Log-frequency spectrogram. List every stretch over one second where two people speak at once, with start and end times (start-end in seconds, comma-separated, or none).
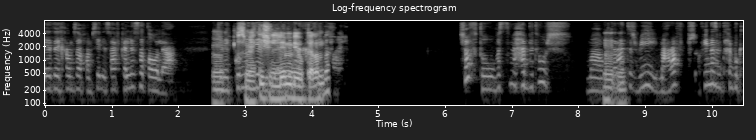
2.6-4.3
